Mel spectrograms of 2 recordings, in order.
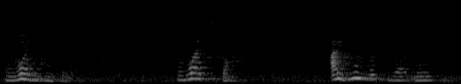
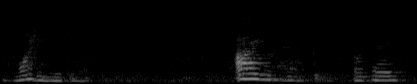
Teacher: if I were to talk to the baby, I would be all over the place, high and low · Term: infant-directed speech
